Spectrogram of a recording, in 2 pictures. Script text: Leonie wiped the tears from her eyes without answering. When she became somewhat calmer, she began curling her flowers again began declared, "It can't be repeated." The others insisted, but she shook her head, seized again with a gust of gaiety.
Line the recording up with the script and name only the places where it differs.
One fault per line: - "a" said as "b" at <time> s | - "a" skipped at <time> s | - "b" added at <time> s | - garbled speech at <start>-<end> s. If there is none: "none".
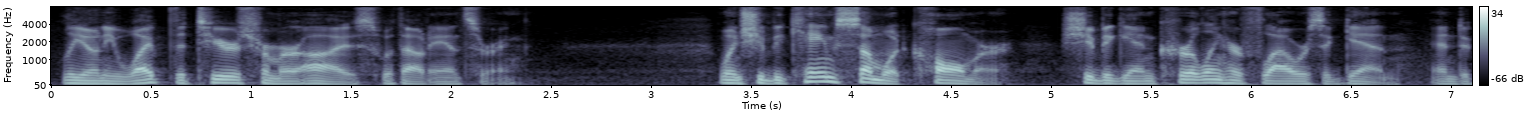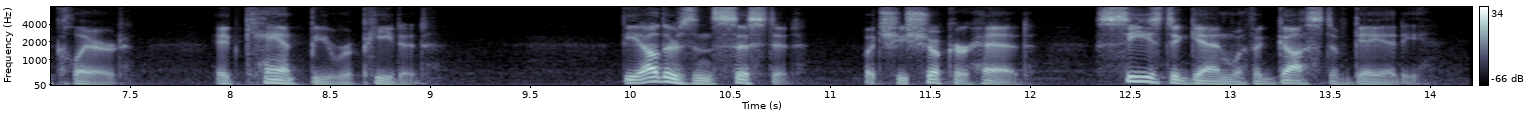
- "began" said as "and" at 6.9 s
